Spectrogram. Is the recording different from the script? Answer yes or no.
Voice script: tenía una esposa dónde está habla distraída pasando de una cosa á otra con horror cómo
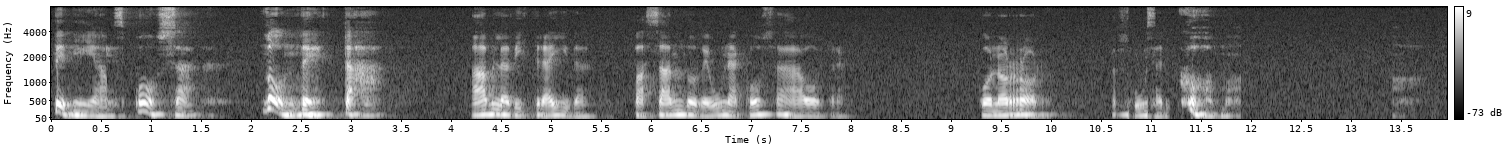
yes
